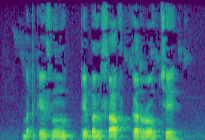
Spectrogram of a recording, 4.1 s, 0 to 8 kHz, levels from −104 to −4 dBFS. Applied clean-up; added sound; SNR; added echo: none; none; none; none.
